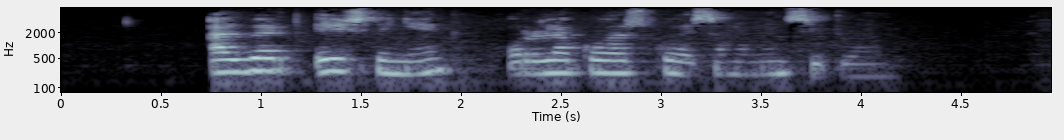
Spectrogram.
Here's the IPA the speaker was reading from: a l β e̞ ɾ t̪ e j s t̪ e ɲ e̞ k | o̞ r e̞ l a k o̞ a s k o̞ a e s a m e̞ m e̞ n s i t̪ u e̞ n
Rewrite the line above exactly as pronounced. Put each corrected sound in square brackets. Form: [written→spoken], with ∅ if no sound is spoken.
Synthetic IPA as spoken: a l β e̞ ɾ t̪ e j s t̪ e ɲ e̞ k | o̞ r e̞ l a k o̞ a s k o̞ a e s a [m→n] e̞ m e̞ n s i t̪ u e̞ n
